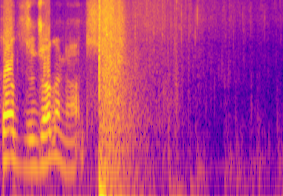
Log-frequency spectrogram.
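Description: An explosion bursts loudly nearby.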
